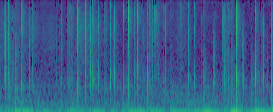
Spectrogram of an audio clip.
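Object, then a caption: Glass tablet screen. Long red nails rapidly tap and scratch a flat, glossy black reflective glass surface, likely a tablet screen. Dense, sharp, bright clicks and brief scratches come in quick irregular bursts over a steady low hum, each tick dying away almost instantly.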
